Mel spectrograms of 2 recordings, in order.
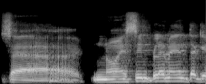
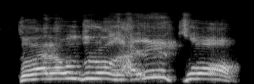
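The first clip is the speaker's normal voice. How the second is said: put-on drunk voice, much higher, slower; 12 semitones higher than usual. Retelling what a drunk said to him on stage, imitating a drunk's voice. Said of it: "un borracho así con esta voz".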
